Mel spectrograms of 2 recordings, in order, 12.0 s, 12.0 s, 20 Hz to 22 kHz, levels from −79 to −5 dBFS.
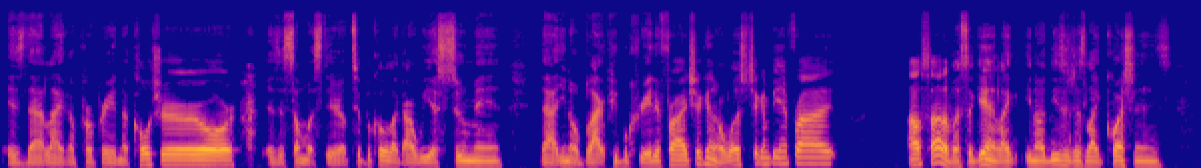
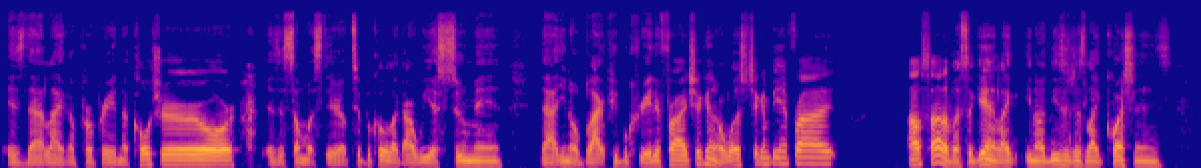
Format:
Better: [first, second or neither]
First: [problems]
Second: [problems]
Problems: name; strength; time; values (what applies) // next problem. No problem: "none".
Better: neither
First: none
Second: none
